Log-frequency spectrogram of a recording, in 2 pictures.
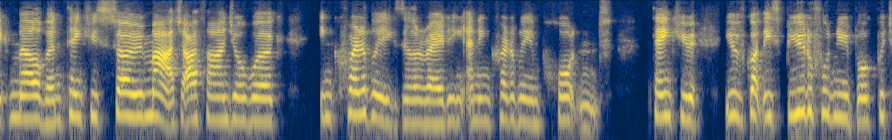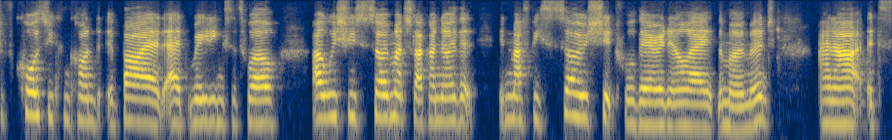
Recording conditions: video call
